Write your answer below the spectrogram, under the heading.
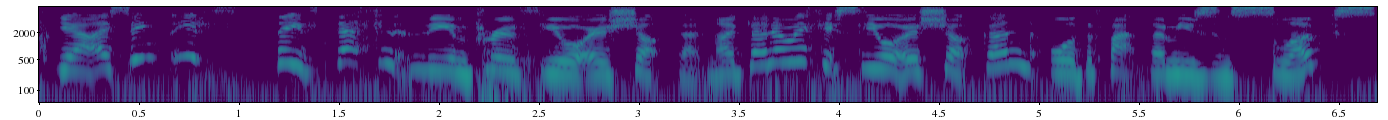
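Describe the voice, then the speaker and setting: This voice, with an English accent, moves at a fairly quick pace with hardly any pauses. Its pitch swings very widely while its loudness stays very even. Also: woman, high pitch for a woman. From southern England. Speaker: VTuber streamer. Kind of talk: casual game-stream chat. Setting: live stream. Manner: chatty, rambling with fillers.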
